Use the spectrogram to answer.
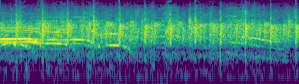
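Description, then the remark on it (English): An audience at a comedy show claps steadily and loudly throughout as the next comic, visiting from LA, comes to the stage; a dense wash of hand claps with a few whoops and cheers rising above it. “Round of applause for the very hilarious”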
